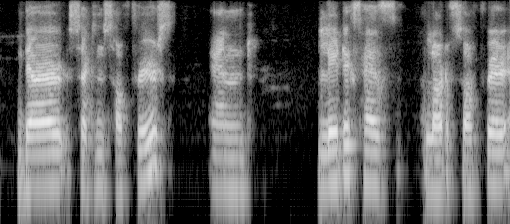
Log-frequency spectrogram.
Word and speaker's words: LaTeX: uh latex is this is pronounced uh usually by the layman's uh x that it started and ends uh the word ends with an x uh but the actual pronunciation is latex uh but in any case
